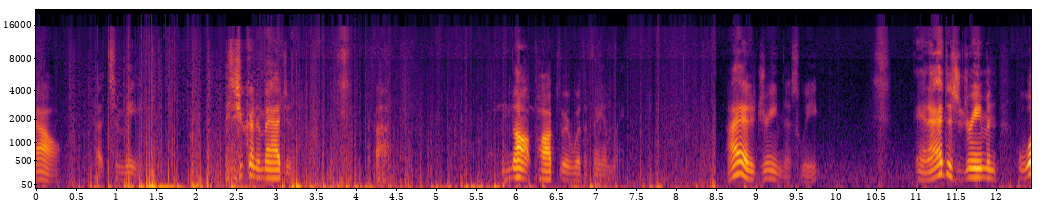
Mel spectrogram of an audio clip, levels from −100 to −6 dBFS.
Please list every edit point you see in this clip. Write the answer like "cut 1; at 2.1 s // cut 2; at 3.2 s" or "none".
cut 1; at 8.5 s // cut 2; at 11.0 s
